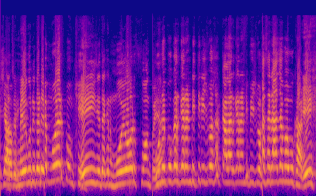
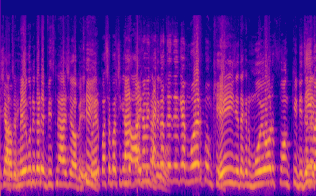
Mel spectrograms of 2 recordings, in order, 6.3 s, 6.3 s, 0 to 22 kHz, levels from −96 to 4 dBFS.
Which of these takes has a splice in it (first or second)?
first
